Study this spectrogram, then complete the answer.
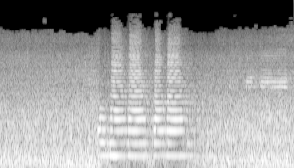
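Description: A truck horn blares loudly.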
